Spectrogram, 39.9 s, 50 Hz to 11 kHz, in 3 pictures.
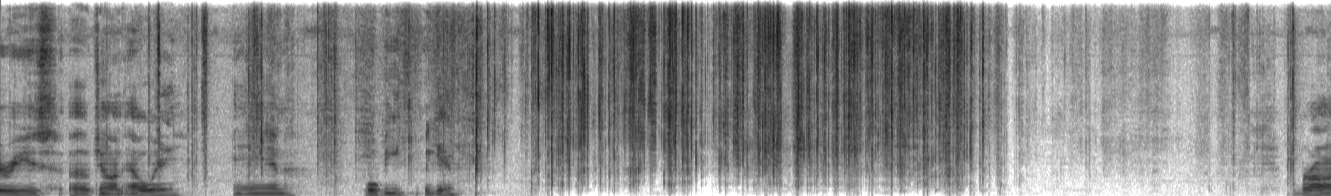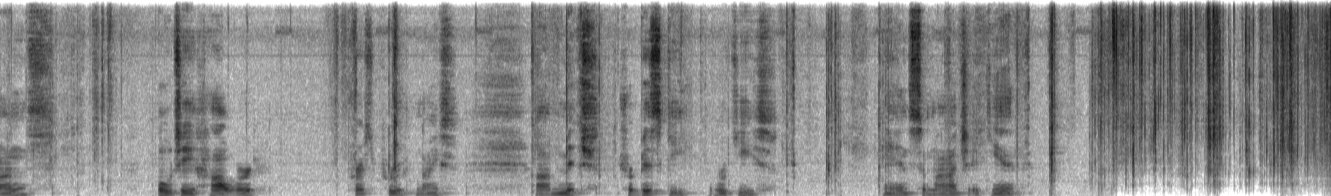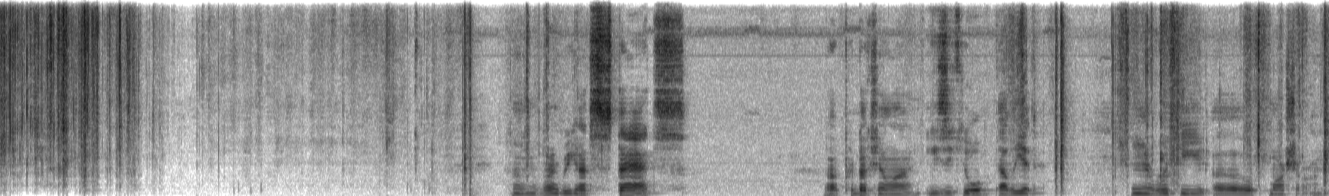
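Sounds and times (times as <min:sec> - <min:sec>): wrapper tearing and crinkling: 0:02.0 - 0:11.2, 0:24.2 - 0:29.2.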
